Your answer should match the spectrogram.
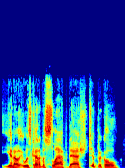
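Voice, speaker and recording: A man in his sixties talking as a podcast guest in a casual, thoughtful, halting way, close to a desk microphone at home. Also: a little high, a bit bright. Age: 60s. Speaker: podcast guest, radio show producer. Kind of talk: casual discussion of old radio and film. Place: home room, video call. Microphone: large desk microphone, close.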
